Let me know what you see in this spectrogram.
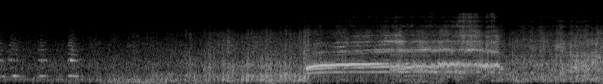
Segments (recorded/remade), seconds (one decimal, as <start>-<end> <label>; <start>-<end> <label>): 0.0-3.9 recorded; 3.9-6.0 remade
